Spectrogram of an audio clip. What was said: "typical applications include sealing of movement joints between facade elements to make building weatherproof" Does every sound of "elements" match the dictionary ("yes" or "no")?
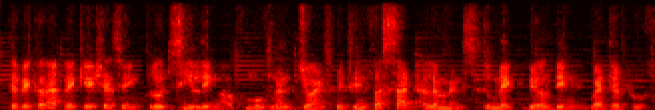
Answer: yes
